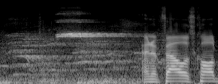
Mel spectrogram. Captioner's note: referee blows whistle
